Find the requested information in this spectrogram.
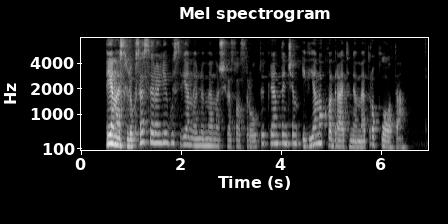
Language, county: Lithuanian, Vilnius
